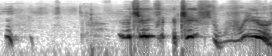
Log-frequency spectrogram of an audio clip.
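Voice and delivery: put-on high, slow, drawn-out child's complaint; little girl voice. Cousin Polly tasting the liver, in a high slow kid voice. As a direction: play the seven-year-old wrinkling her nose.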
